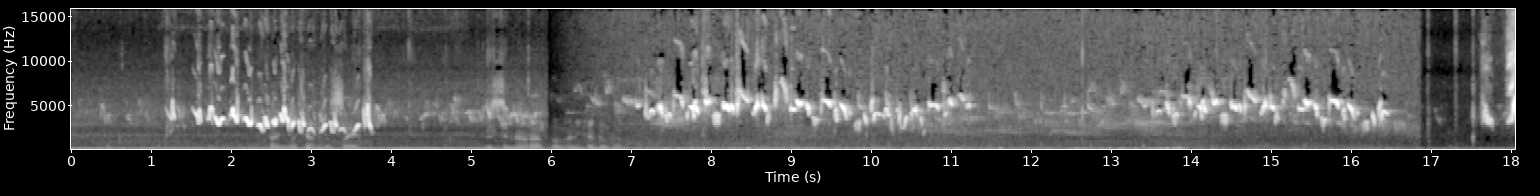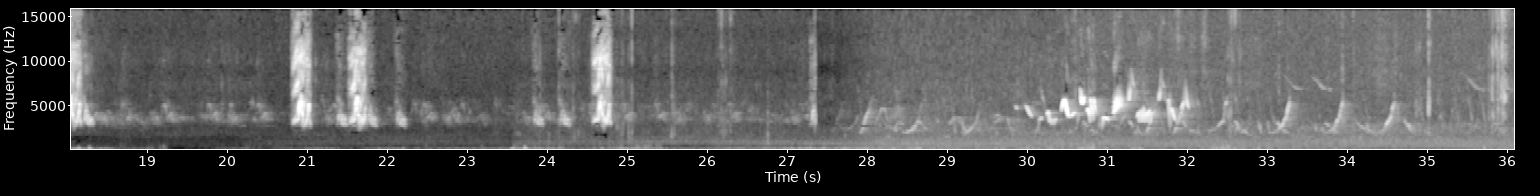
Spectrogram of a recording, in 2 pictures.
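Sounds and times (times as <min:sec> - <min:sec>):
small birds twittering: 0:00.0 - 0:36.0
loud high bird calls: 0:01.1 - 0:16.9, 0:17.6 - 0:18.5, 0:20.8 - 0:22.4, 0:23.6 - 0:36.0.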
